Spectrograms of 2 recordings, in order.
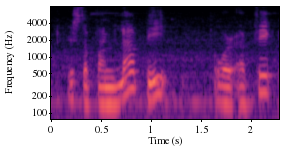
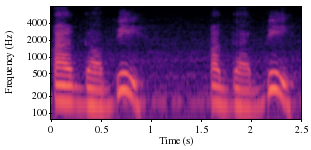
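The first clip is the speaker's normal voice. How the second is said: Kagabi with the accent on the final "bi"; stress on third syllable; 3 semitones lower than usual. Shown as a demonstration. Teacher showing learners where the accent is, stress on final "bi" of Kagabi. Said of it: "The accent is in the third syllable".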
